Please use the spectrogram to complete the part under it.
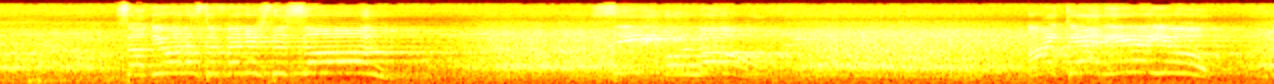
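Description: A woman sings loudly through loudspeakers.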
